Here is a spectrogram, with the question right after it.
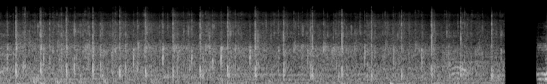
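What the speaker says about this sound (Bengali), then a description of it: "জোরদার তালি" An audience at a 95th birth anniversary commemoration gives loud, steady applause with sharp individual claps running throughout, then cuts off abruptly.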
